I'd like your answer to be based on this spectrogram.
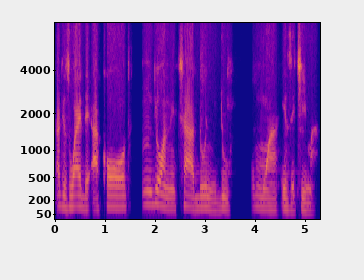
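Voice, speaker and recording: A man with a Nigerian accent, a native Igbo speaker, hosting a live-stream talk and deliberately repeating his appeals to viewers. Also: mid-range voice, darkish tone, no room sound. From western Igbo land, Nigeria. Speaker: host of a cultural forum live broadcast.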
